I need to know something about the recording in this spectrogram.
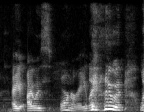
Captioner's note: laughs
